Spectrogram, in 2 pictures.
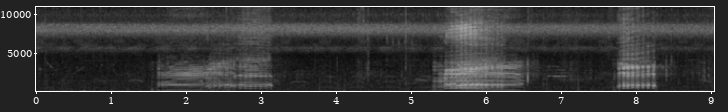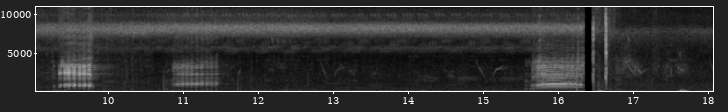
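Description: Young hair sheep (lambs) in a small flock bleating: about six separate calls at uneven gaps, the loudest about six seconds in.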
